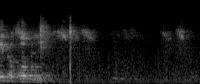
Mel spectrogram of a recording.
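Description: A man speaks quietly up close.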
